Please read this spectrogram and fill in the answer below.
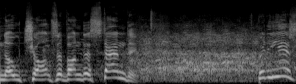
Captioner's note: audience laughs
